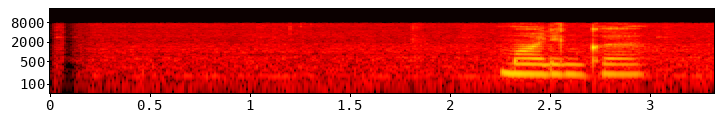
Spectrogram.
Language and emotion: Russian, neutral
